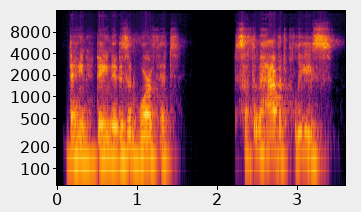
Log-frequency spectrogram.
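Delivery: urgent, pleading, begging tone. Narrator voicing a woman grabbing her partner's hand to stop him, pleading. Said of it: "trying to stop him".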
